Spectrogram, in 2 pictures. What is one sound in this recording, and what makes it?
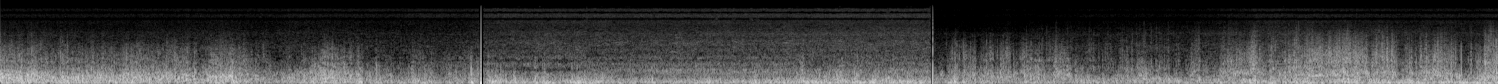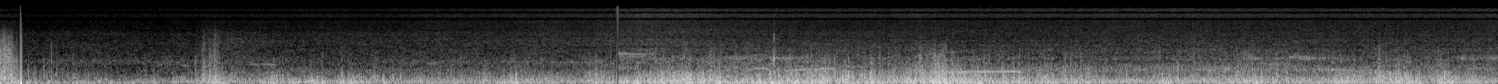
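Waves crash and roll onto the shore.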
